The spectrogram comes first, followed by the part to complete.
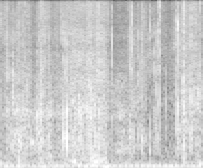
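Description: A padded mailing envelope being torn open and the package pulled out: a continuous ripping noise for about the first second, then crinkling and rustling of wrapping.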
